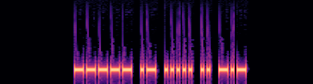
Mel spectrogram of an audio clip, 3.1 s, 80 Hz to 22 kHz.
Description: Morse code, heard as a keyed tone, about 42 wpm, 700 Hz. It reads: 0A5IK
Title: Code Groups - 5 Letter:Numbers - 40wpm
